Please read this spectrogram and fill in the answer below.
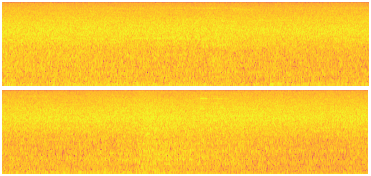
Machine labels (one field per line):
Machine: fan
